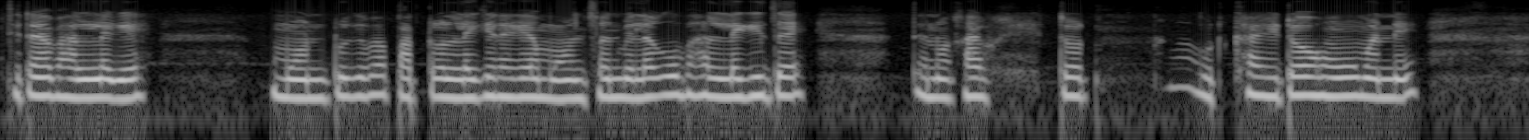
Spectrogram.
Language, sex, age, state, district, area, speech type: Assamese, female, 18-30, Assam, Lakhimpur, rural, spontaneous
